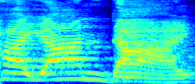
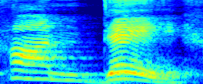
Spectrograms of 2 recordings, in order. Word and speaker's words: Hyundai: It's not Hyandai, it's Hyundai.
